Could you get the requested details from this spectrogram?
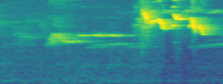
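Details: Cucak kinoi, used to draw in other birds, gives a clear sustained whistle and then a bright, rapid, high-pitched chattering flourish.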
